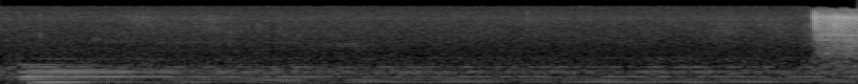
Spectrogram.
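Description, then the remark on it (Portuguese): Steady rain falls with a soft, continuous hiss throughout, mixed with a low sustained musical drone, and a brief brighter splash of noise right at the end. “Pessoal do Mato Grosso, vocês perceberam que está chovendo além do normal esses dias aqui?”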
